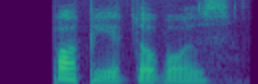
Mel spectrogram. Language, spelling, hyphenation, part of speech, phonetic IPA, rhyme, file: Hungarian, papírdoboz, pa‧pír‧do‧boz, noun, [ˈpɒpiːrdoboz], -oz, Hu-papírdoboz.ogg
- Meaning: paper box, cardboard box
